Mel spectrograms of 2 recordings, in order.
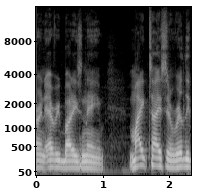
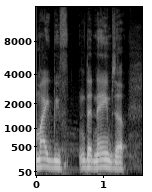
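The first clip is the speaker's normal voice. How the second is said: normal talking voice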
